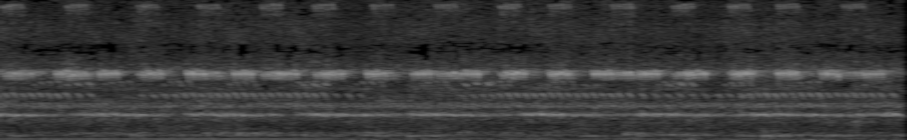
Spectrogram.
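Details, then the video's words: Cricket chirping meant as a rat repellent, sleep aid and songbird tutor: rapid shrill trills stacked at two high pitches, beating in quick regular bursts, with a faint low hum early on. "Suara jangkik pengusir tikus pengantar tidur"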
